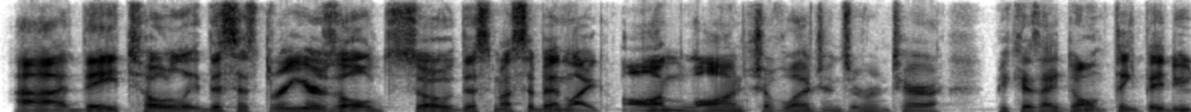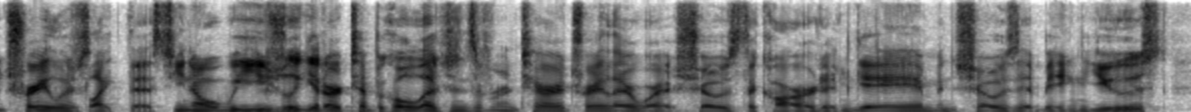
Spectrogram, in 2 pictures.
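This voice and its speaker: A man's voice: lowish voice, steady tone, quick pace, few pauses, dry recording. A man giving casual, slangy gaming reaction commentary, thinking aloud as he goes. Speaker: reaction video host. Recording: music playing behind the voice. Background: game trailer and theme music.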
